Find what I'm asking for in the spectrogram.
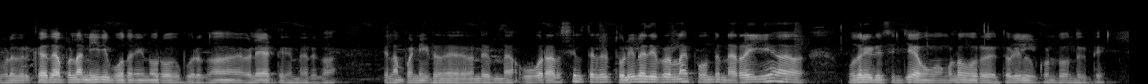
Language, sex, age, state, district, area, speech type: Tamil, male, 60+, Tamil Nadu, Thanjavur, rural, spontaneous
